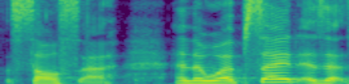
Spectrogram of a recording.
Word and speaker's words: SLSA: It's abbreviated to SLSA, which is pronounced salsa, and the website is at salsa.dev.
